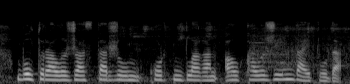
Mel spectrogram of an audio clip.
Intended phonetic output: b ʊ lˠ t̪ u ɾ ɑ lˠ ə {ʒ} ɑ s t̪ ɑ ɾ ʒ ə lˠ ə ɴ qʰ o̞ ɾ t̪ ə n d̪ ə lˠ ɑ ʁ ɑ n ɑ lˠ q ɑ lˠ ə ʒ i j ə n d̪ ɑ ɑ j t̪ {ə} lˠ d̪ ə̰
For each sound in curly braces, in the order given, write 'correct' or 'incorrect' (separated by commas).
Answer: correct, correct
